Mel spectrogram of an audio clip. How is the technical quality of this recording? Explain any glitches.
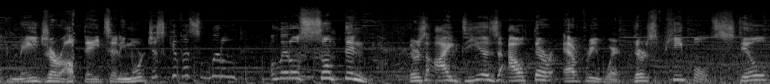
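The recording has two short decoding glitches and a steady high-pitched whine from early on.

Damaged data in a compressed stream, at 0.71 to 0.75 s and again at 6.57 to 6.61 s: corrupted bytes make the decoder lose frame sync and search for the next frame header, leaving a brief glitch each time.

USB whine, from 1.44 s to the end: current drawn in 125-microsecond USB microframes leaks into the audio path, producing a fixed tone at 8 kHz, strongest at 16 kHz, roughly 35 dB below the main sound.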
